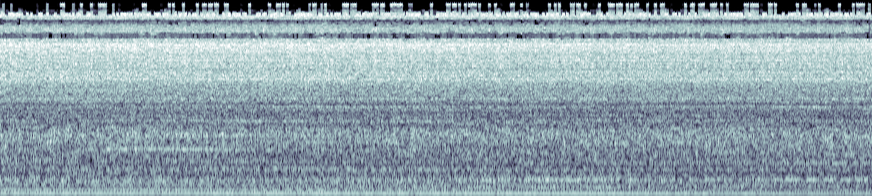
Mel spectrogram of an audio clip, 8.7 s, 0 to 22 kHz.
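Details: Chrysler Pentastar 3.6L V6 in a 2017 Dodge Ram 1500 regular cab (labelled 2016), after a start with massive cranking noise; steady idle buried in a constant hissing, rattly wash with no clear knock rhythm, abnormal idle noise, cause not pinned down.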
